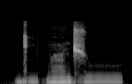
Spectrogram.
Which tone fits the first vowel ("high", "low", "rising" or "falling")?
low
